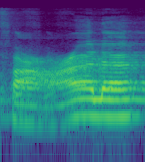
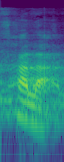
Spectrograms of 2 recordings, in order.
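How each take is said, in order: First: ফাআলা with the middle আ squeezed from the throat; correct ayn. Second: ফালা run together with no throat sound; ayn dropped. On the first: Teacher gives the right form, ফাআলা with throaty ayn. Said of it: "কি বলবো?". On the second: Teacher shows the mistake, ফালা without the ayn. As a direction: say ফালা quickly as plain "fala". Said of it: "বলবো না". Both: Shown as a demonstration.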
